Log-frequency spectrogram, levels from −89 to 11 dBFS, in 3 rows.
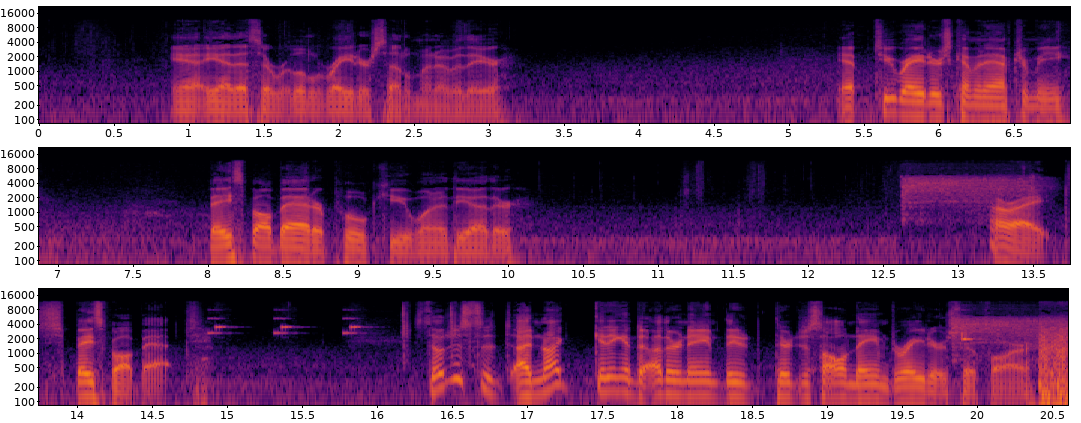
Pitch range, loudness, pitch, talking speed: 75-120 Hz, -28 LUFS, 95 Hz, 130 wpm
